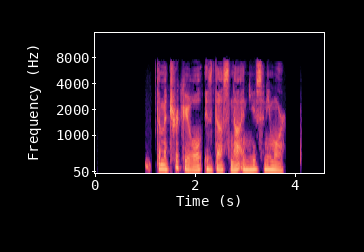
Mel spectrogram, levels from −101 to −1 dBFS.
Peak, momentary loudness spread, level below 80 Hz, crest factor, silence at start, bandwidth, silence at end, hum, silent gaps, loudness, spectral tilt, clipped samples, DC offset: -4 dBFS; 9 LU; -42 dBFS; 18 dB; 1 s; 7.8 kHz; 0.8 s; none; 1.16-1.20 s; -20 LUFS; -5 dB/octave; under 0.1%; under 0.1%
